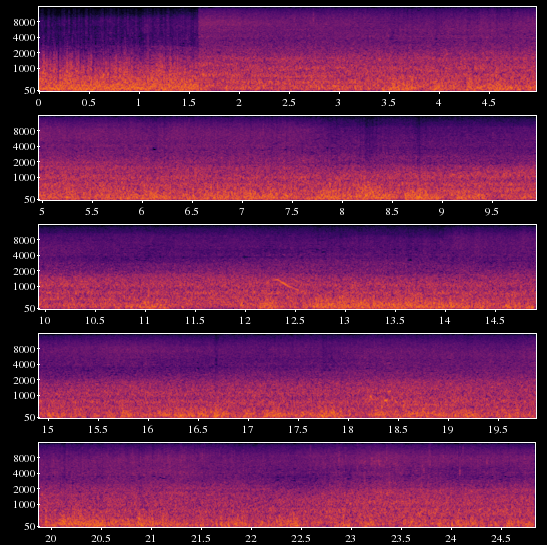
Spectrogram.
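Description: Ocean surf breaking and washing up a sand beach in a steady wash of noise, with wind buffeting the microphone.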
